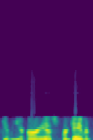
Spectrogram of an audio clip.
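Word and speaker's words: Urías: Urias, is that the Dodgers pitcher? Did I pronounce it correctly, Tim? – Yes, he's pitching tonight, Stugatz.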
